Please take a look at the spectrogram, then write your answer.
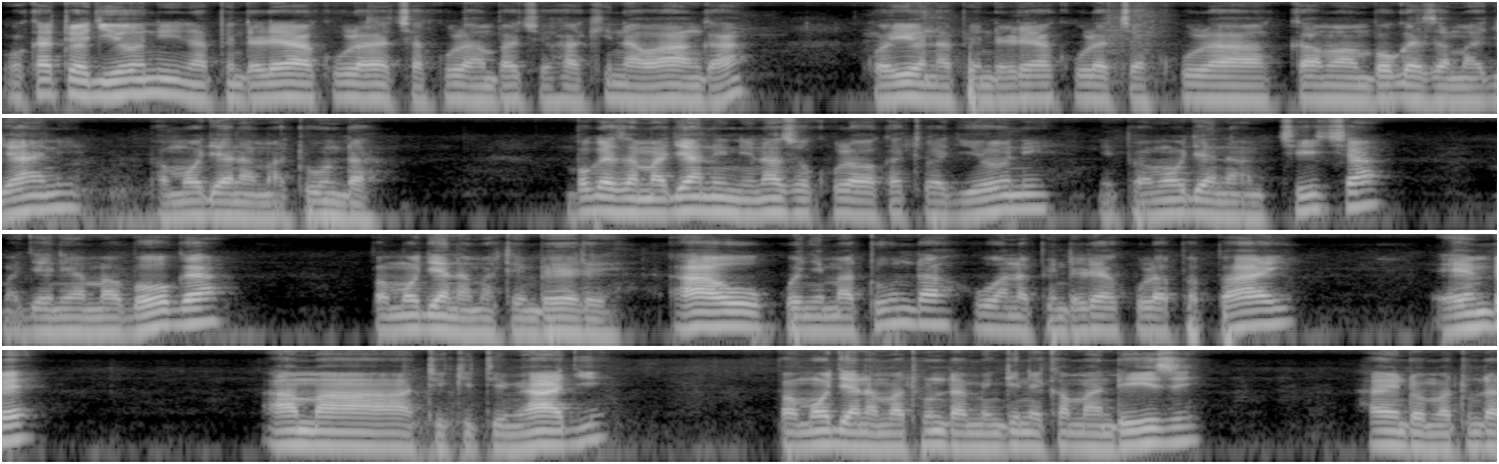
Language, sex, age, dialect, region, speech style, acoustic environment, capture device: Swahili, male, 35-44, Tanzania - Dar es Salaam, Tanzania, happy; relaxed; focused, silence, mobile / Linux / Chrome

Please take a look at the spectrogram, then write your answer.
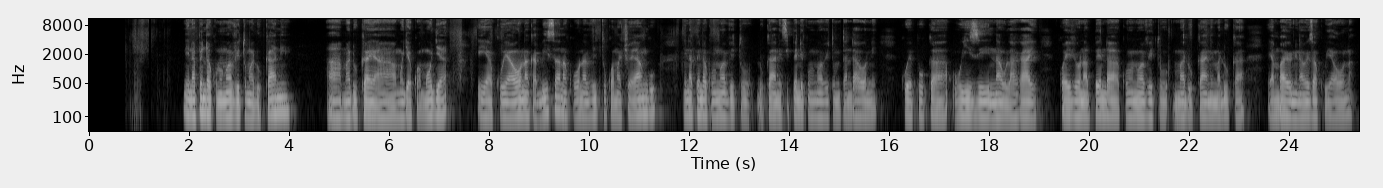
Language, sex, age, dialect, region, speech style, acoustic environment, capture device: Swahili, male, 25-34, Tanzania - Dar es Salaam, Tanzania, tired, silence, mobile / Linux / Chrome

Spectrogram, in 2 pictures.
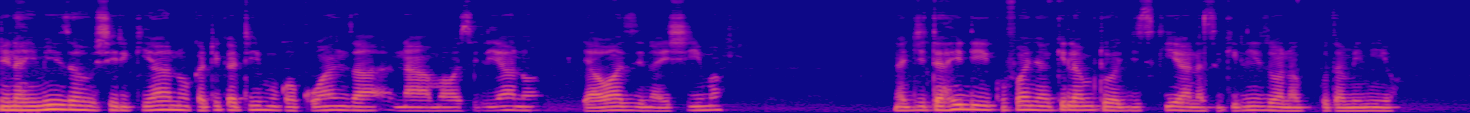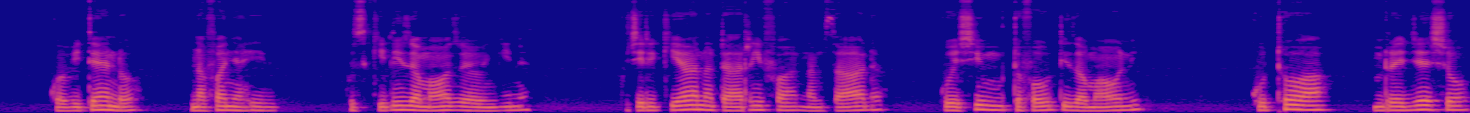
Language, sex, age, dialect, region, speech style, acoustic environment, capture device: Swahili, male, 18-24, Kenya - Nairobi Sheng-influenced, Kenya, focused, appliances; nature, mobile / Linux / Chrome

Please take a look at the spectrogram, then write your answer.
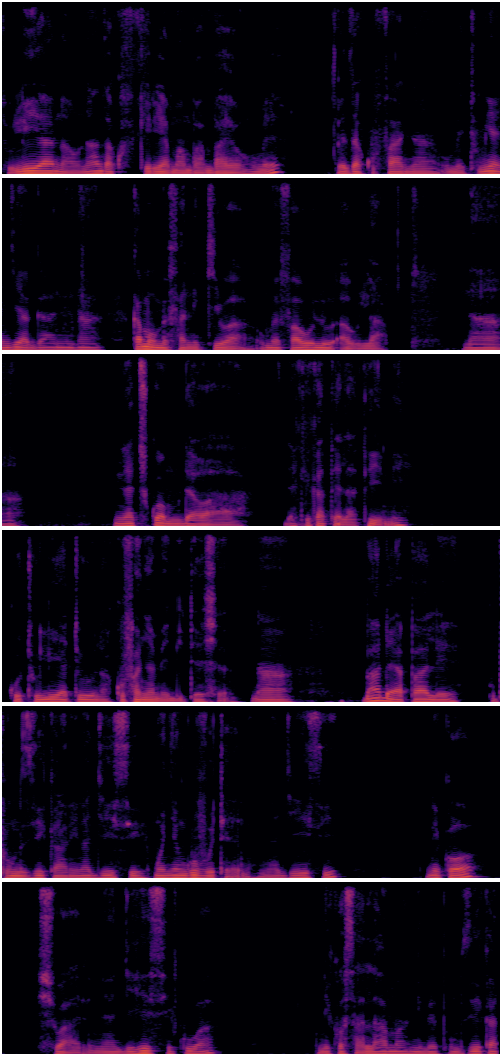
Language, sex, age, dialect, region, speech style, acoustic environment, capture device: Swahili, male, 18-24, Kenya - Mombasa, Kenya, relaxed, nature, mobile / Linux / Chrome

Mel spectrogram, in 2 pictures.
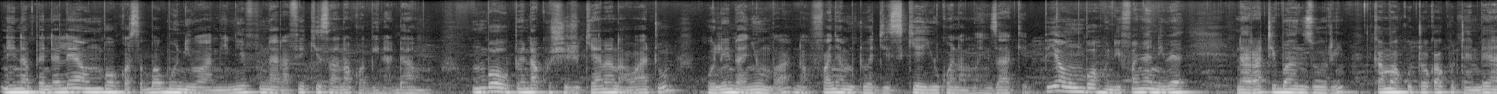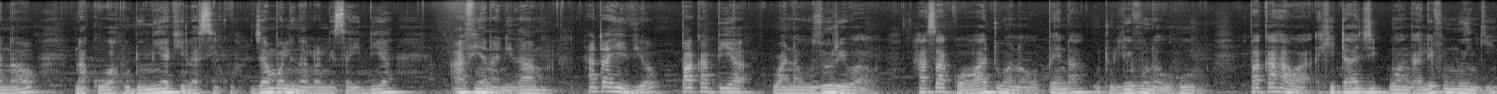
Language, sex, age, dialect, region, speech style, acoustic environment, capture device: Swahili, male, 18-24, Kenya - Nairobi Sheng-influenced, Kenya, tired, silence, desktop / Windows / Chrome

